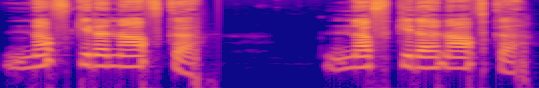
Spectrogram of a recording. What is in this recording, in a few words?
"nvfketv nafkv", Muscogee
